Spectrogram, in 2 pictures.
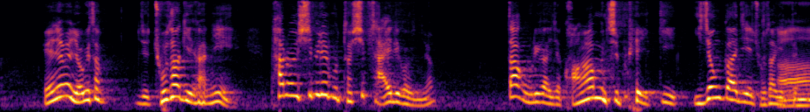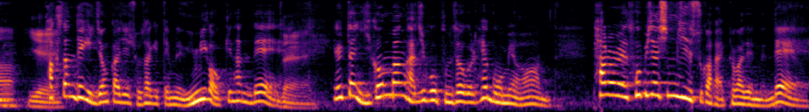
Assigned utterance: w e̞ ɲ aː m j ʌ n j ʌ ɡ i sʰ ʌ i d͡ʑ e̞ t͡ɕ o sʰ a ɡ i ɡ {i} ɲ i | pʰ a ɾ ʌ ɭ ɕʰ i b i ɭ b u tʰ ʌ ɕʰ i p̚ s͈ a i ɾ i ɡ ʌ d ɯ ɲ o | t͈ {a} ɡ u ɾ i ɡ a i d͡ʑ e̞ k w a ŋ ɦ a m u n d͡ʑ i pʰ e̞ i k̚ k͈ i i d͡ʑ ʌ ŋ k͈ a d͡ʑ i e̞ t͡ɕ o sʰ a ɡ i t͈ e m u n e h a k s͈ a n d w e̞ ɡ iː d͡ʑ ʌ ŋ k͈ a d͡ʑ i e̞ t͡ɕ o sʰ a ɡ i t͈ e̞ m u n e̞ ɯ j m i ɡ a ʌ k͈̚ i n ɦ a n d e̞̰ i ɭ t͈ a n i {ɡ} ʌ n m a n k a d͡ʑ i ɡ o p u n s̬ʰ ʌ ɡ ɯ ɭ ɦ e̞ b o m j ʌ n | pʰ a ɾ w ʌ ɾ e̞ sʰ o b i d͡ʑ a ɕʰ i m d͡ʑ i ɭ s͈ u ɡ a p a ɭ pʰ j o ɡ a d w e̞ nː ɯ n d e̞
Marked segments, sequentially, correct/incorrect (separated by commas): incorrect, correct, correct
